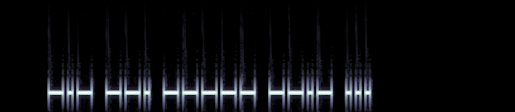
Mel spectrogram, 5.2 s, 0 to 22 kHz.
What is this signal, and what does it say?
Morse code, heard as a keyed tone, about 25 wpm, 700 Hz. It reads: KG0QS
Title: USA Call Signs - 5 Characters - Repeated 2x - 25wpm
